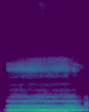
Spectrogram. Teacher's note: M where we use two lips and the air sneaks out our nose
